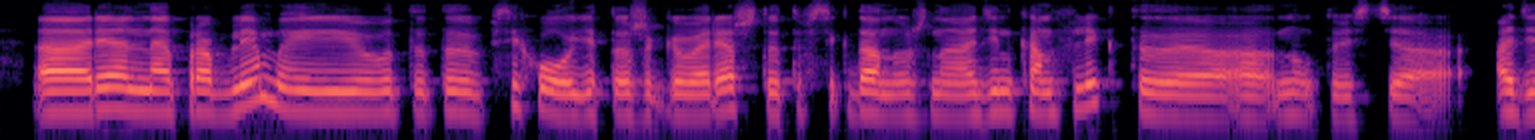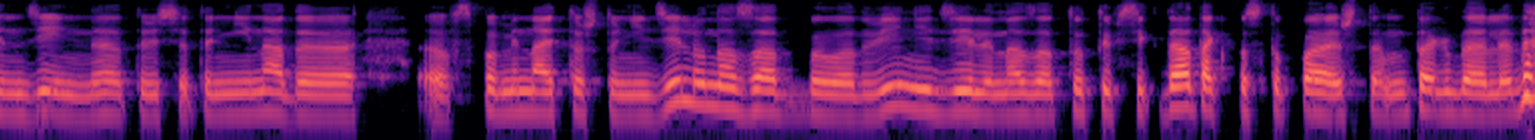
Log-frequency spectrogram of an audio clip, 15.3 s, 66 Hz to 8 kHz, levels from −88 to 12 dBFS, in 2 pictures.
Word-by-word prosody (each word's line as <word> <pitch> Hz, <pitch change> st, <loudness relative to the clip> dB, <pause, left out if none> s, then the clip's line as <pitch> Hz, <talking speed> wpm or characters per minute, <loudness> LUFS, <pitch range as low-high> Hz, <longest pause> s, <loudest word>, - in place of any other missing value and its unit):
а, 180 Hz, +1 st, +7 dB
реальная 185 Hz, -2 st, +4 dB
проблема. 190 Hz, -, +1 dB
И 175 Hz, -1 st, 0 dB
вот 175 Hz, +1 st, -4 dB
это 170 Hz, -1 st, -3 dB
психологи 170 Hz, -6 st, 0 dB
тоже 165 Hz, -1 st, -4 dB
говорят, 160 Hz, +5 st, +1 dB
что 190 Hz, -3 st, -6 dB
это 165 Hz, -, -9 dB
всегда 175 Hz, -1 st, 0 dB
нужно 160 Hz, -1 st, -5 dB
1 170 Hz, +2 st, -2 dB
конфликт, 185 Hz, +8 st, -2 dB
а, 155 Hz, -2 st, +1 dB
ну 165 Hz, 0 st, -7 dB
то -, -, -11 dB
есть, 150 Hz, 0 st, -11 dB
а, 320 Hz, -, -3 dB, 0.2 s
1 170 Hz, -2 st, -1 dB
день, 160 Hz, -3 st, -3 dB
да. 165 Hz, 0 st, -3 dB
То 160 Hz, -, -8 dB
есть 155 Hz, -, -6 dB
это -, -, -6 dB
не 165 Hz, +1 st, -4 dB
надо, 155 Hz, -3 st, 0 dB, 0.3 s
э, -, -, -2 dB
вспоминать 175 Hz, 0 st, -1 dB
то, 175 Hz, -, -2 dB
что 170 Hz, -1 st, -8 dB
неделю 155 Hz, +11 st, -1 dB
назад 190 Hz, -4 st, +2 dB
было, 160 Hz, -2 st, +1 dB
2 180 Hz, +8 st, -1 dB
недели 180 Hz, -4 st, +1 dB
назад, 160 Hz, 0 st, -1 dB
то 180 Hz, -, -1 dB
ты 370 Hz, -, -4 dB
всегда 215 Hz, -, +4 dB
так 200 Hz, -3 st, +1 dB
поступаешь 165 Hz, -3 st, +2 dB
там 160 Hz, 0 st, -4 dB
и -, -, -13 dB
так 180 Hz, -3 st, +3 dB
далее, 165 Hz, -1 st, +3 dB
да. 300 Hz, -, +7 dB
170 Hz, 190 wpm, -25 LUFS, 160-180 Hz, 0.3 s, а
